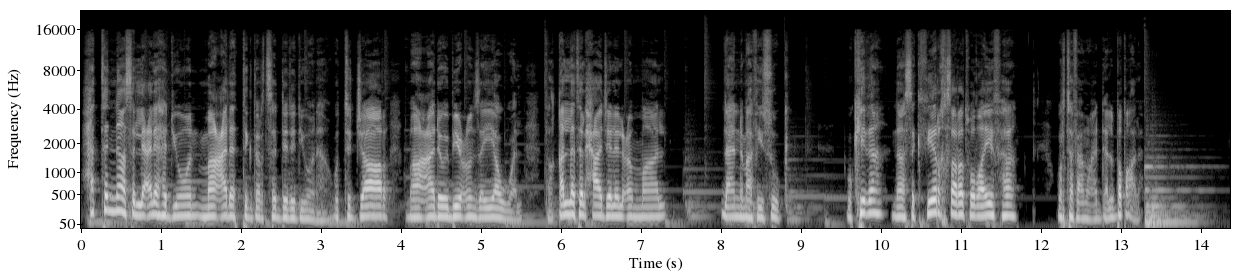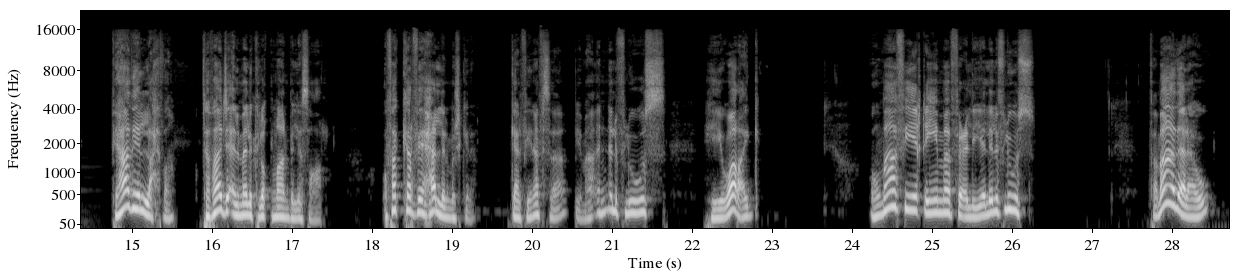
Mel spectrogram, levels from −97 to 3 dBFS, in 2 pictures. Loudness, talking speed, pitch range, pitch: -21 LUFS, 120 wpm, 130-175 Hz, 150 Hz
